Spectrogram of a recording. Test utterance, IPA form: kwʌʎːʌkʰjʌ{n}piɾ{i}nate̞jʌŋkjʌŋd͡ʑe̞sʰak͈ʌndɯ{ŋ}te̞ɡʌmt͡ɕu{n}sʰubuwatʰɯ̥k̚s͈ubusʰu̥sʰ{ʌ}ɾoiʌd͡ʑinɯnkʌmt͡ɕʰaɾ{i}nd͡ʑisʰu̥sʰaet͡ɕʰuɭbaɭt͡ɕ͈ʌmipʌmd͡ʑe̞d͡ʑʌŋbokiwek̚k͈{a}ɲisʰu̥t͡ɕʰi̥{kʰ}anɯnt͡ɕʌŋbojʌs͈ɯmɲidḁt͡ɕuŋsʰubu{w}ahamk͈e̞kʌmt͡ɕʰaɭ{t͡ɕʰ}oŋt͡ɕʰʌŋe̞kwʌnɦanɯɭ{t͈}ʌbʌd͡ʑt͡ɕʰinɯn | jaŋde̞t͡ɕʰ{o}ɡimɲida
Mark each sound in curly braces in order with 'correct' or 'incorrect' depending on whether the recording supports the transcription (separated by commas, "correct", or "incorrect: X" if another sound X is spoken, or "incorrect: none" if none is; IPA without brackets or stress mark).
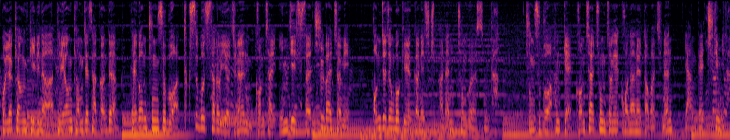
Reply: incorrect: ŋ, correct, correct, incorrect: ŋ, incorrect: a, correct, correct, incorrect: pʰ, correct, correct, correct, incorrect: u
